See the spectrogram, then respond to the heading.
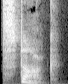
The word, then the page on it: stuck: British English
